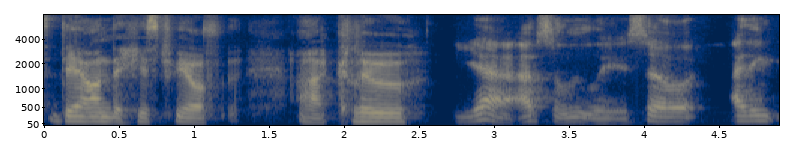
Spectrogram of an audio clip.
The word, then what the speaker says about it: Clew: and we're talking about an app called the clue c-l-e-w um is that the right pronunciation of the app poll yes yeah absolutely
